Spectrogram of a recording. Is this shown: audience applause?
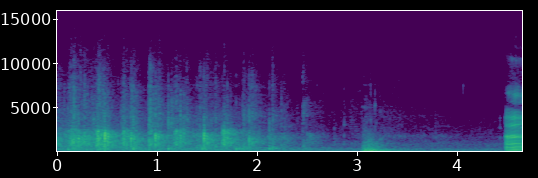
yes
